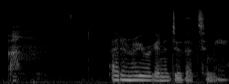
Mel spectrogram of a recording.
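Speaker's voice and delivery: soft, fast whisper, brought all the way down. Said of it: "you gotta basically whisper it".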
